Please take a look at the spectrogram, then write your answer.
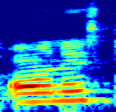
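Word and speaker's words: honest: ऑनेस्ट बॉय तो बच्चों ऑनेस्ट में ह है लिखा हुआ लेकिन यहां साउंड किसकी है वो बल्कि है ऑनेस्ट ओ की यहां पर साउंड आती है तो यहां पर लिखेंगे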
